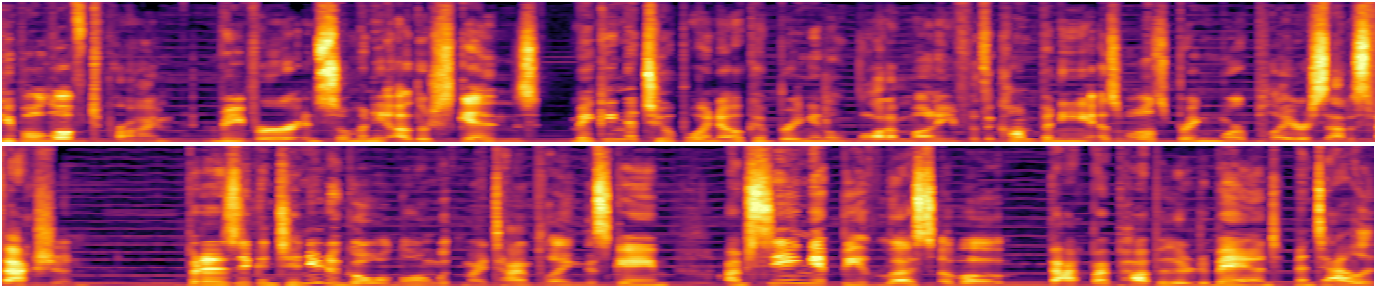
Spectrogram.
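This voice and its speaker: Over music in the background, a woman speaks at a very fast pace in a high pitch, her voice swinging very widely. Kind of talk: opinion commentary video. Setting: low-quality microphone with mouse clicks. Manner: casual, talkative.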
